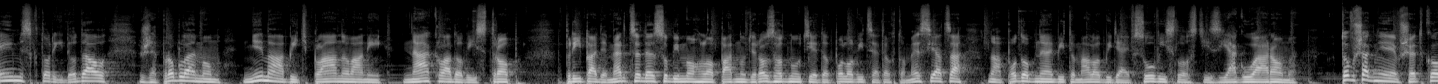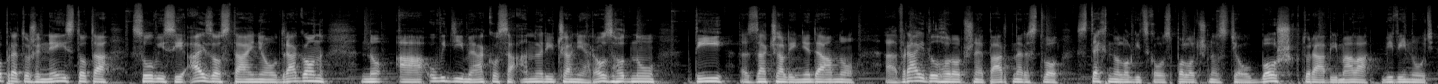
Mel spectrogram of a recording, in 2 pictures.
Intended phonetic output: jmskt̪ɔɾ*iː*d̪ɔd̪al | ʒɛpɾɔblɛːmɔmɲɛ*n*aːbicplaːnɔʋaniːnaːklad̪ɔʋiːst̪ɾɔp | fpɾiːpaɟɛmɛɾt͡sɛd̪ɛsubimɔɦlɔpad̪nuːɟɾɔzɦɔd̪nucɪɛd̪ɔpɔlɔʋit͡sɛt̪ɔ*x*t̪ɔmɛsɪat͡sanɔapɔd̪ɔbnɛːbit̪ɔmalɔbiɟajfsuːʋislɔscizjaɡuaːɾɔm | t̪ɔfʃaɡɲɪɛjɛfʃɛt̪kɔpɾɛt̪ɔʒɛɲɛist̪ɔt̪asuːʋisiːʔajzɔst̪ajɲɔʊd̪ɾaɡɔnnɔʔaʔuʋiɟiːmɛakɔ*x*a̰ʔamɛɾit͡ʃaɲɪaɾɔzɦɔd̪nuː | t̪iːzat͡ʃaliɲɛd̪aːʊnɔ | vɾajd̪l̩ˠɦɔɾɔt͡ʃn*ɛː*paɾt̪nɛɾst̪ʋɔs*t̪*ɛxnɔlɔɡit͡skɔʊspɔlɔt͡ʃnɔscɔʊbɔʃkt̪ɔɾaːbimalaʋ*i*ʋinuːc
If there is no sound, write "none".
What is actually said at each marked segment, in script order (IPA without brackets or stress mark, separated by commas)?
iː, m, x, s, ɛː, t̪, i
